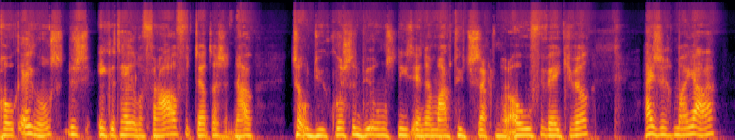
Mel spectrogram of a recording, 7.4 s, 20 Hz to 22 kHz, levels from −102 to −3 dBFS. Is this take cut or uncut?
uncut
